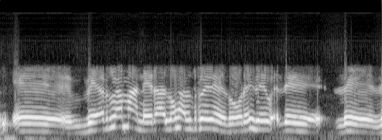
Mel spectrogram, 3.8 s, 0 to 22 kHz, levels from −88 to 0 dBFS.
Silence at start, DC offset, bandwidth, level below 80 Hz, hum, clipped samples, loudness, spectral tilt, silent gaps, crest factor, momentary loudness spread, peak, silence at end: 0 s; under 0.1%; 4.6 kHz; -42 dBFS; 50 Hz at -55 dBFS; under 0.1%; -10 LUFS; -7 dB/octave; none; 10 dB; 3 LU; 0 dBFS; 0 s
